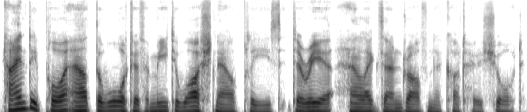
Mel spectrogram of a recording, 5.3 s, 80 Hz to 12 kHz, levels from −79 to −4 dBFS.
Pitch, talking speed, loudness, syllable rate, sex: 120 Hz, 180 wpm, -20 LUFS, 4.8 syllables/s, male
